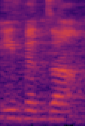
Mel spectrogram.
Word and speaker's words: Ibadan: is it Ibadan? It's Ibadan. Forget about how it's spelled. Yeah, it's Ibadan.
